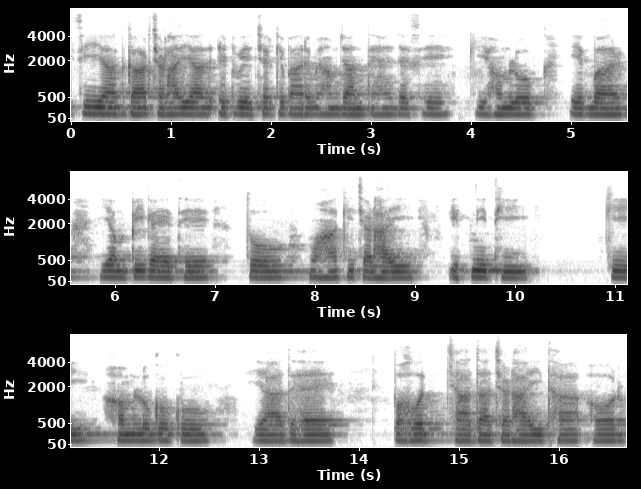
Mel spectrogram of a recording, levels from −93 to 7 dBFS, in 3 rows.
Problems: none marked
